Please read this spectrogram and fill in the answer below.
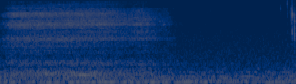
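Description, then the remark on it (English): A slow, deep breath drawn in during a belly-breathing exercise, the belly expanding: a soft, airy hiss that swells and holds for over a second, then fades into near silence. No one speaks. “So, breathing in, the belly expands.”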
